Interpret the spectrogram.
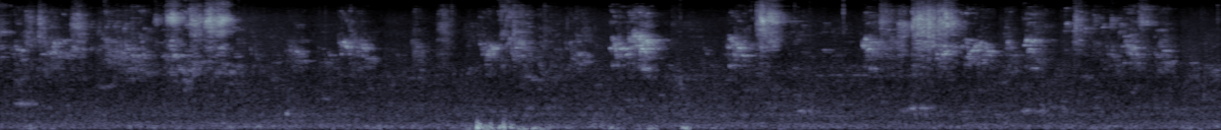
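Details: Finches chirping in a busy chorus: short, bright high-pitched chirps and twitters overlapping in bursts every second or so, with quieter gaps between, over a faint low hum.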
